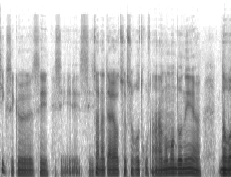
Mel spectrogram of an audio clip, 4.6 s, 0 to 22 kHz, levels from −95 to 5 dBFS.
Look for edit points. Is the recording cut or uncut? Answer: cut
